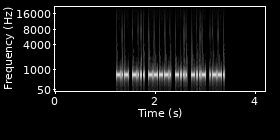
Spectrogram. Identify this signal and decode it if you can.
Morse code, heard as a keyed tone, about 44 wpm, 700 Hz. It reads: KB9BXP
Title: USA Call Signs - 6 Characters - 2x Character Spacing - 45wpm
